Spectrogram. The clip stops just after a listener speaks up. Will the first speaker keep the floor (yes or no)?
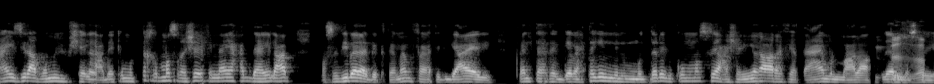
yes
